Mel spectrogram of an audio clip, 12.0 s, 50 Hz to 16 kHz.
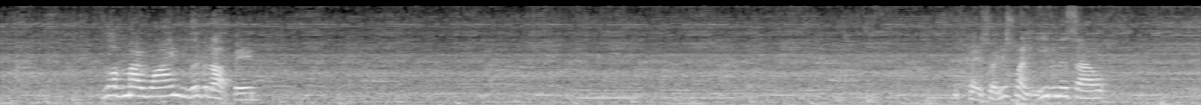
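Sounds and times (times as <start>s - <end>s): heat gun blowing air: 0.0s - 12.0s.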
